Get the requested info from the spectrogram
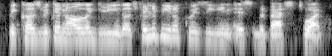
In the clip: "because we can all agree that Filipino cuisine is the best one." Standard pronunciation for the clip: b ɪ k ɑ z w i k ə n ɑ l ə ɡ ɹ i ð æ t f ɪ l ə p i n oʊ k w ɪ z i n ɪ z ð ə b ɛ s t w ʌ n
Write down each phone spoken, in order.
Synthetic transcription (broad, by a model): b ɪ k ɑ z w i k ə n ɑ l ə ɡ ɹ i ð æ t f ɪ l ə p i n oʊ k w ɪ z i n ɪ z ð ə b ɛ s t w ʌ n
